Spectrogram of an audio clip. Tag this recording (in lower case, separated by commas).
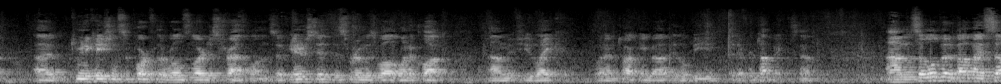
speech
